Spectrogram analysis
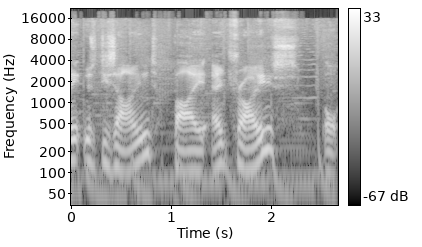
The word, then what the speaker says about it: Fries: And it was designed by Ed Fries, or Freeze. It's spelt Fries, but I'm told it's pronounced Freeze.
